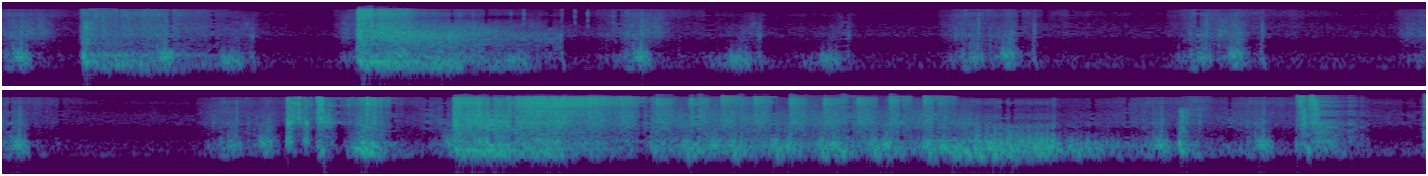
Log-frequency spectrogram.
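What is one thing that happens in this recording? Wings flap in quick bursts.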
